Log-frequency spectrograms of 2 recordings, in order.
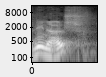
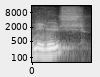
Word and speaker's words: Nijenhuis: Hoe denk je dat ze dat uitspreken, Nijenhuis? Dan spreken ze uit als Nienhuis of Ninus.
